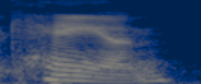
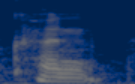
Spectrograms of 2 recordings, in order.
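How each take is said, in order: First: The vowel is full and the word stressed. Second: The vowel is reduced to a weak schwa. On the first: The word carries the key information. "it would be appropriate to stress can" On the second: It is an ordinary unstressed helping verb. "most native speakers are going to produce it in this reduced form"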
